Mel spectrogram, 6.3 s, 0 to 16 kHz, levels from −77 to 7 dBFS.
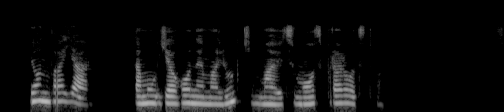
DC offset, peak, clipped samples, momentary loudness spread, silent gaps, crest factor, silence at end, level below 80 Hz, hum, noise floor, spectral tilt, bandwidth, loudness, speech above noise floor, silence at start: under 0.1%; -12 dBFS; under 0.1%; 11 LU; 1.16-1.67 s; 18 dB; 1.75 s; -66 dBFS; none; under -90 dBFS; -6 dB/octave; 7.6 kHz; -28 LUFS; over 63 dB; 0.4 s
